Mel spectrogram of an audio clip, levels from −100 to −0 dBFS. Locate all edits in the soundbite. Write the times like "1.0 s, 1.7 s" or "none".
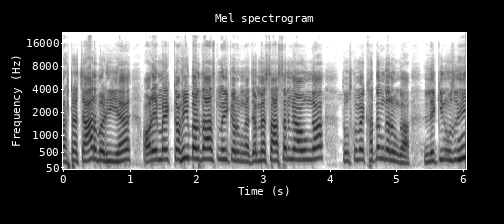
none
